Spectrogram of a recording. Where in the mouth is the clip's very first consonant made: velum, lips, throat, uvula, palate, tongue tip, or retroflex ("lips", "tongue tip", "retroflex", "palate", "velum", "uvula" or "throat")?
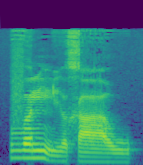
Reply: lips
